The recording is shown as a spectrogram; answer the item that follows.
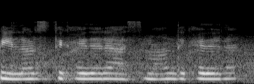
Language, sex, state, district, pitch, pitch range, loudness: Hindi, female, Uttar Pradesh, Etah, 255 Hz, 255-260 Hz, -15 LUFS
